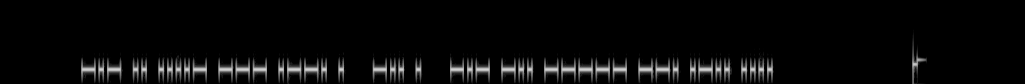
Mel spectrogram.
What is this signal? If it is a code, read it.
Morse code, heard as a keyed tone, about 28 wpm, 700 Hz. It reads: KI4OPE DE KD0GLH
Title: USA Callsign DE Callsign 28wpm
